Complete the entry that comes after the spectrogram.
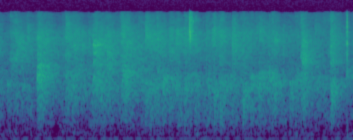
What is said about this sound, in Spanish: En el nombre poderoso de Cristo Jesús, la iglesia dice, un fuerte aplauso al Señor.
